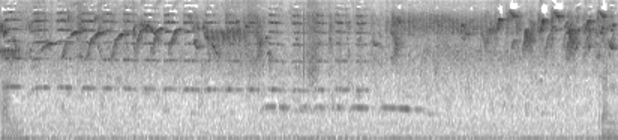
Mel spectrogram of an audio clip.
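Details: A male Red Siskin, one of a captive breeding pair building a nest in a feeding container, sings actively in a rapid, twittering run of high chirps and buzzy trills, with a steady low whistle-like tone underneath and faint voices.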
